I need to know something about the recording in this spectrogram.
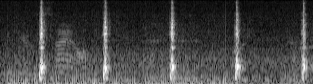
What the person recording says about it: that's definitely not wood, not shell, not rock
